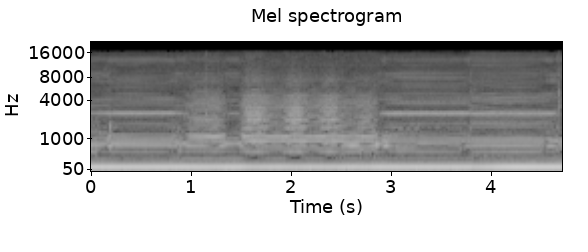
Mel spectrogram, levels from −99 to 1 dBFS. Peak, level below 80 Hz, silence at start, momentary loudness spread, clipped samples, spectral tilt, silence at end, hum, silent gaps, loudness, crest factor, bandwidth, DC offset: -16 dBFS; -52 dBFS; 0 s; 2 LU; under 0.1%; -4.5 dB/octave; 0 s; none; none; -27 LUFS; 10 dB; 16.5 kHz; under 0.1%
